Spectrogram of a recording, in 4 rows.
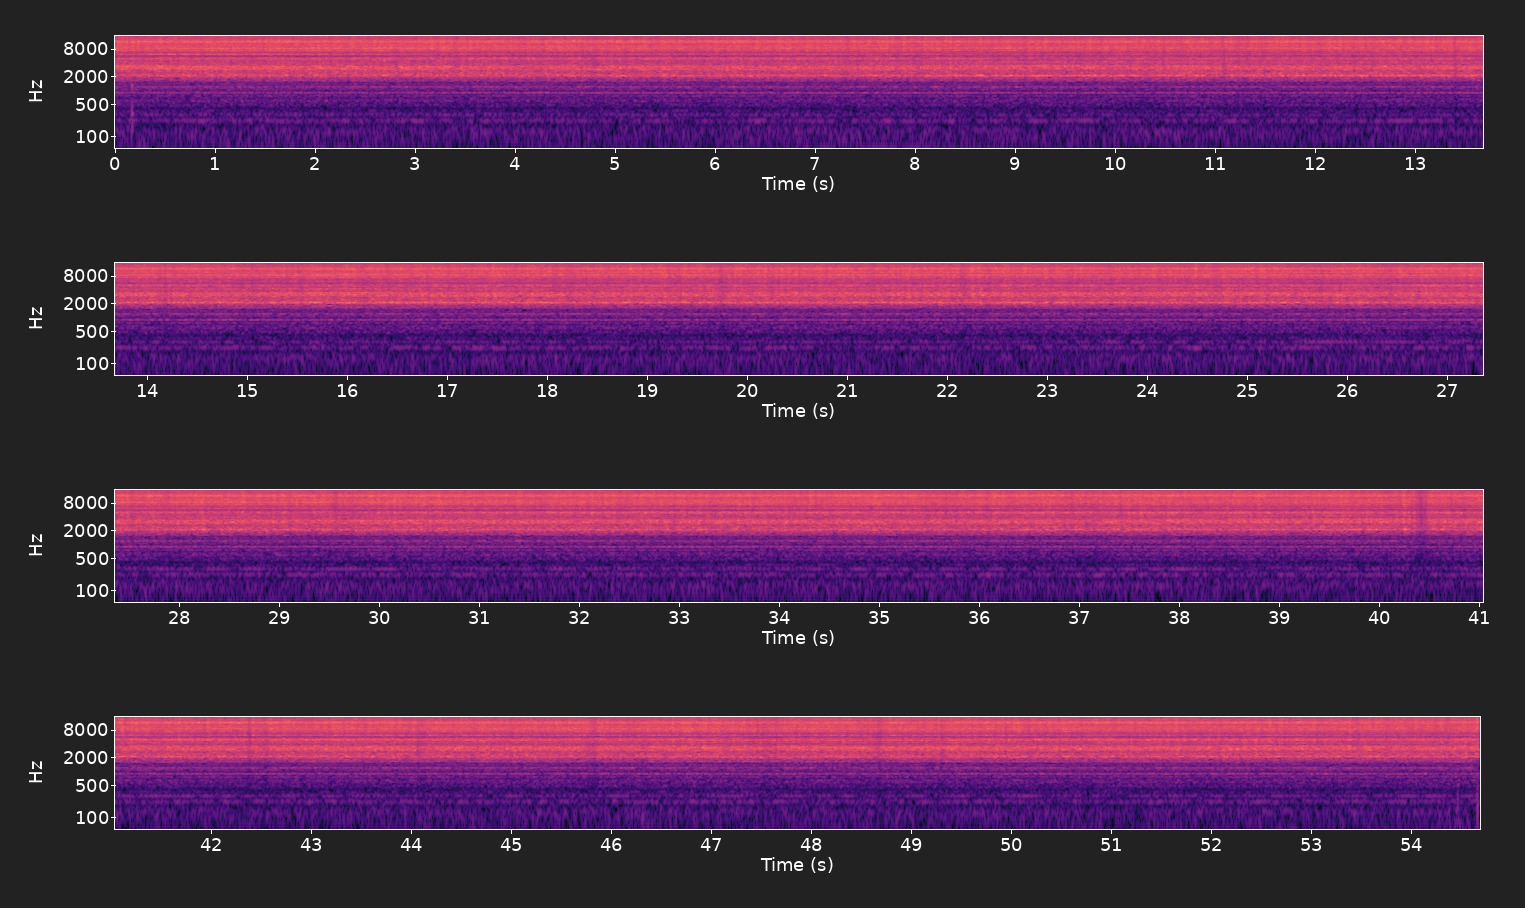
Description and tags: water pipe
Water flowing through a metal pipe to a water tank with engine running. Recorded with ZoomH4n.
flow, flowing, liquid, pipe, pipeline, piping, stream, water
